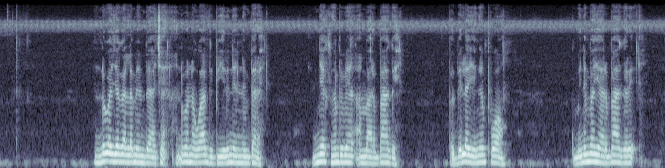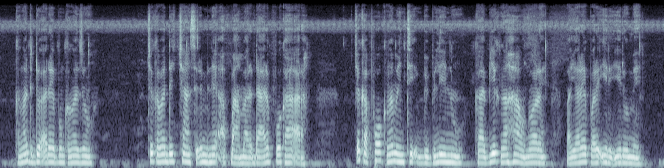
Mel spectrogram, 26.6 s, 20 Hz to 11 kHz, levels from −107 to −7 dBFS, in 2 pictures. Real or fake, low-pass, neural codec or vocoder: real; 9.9 kHz; none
